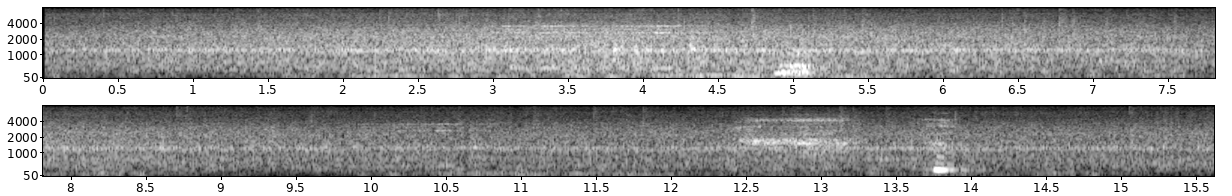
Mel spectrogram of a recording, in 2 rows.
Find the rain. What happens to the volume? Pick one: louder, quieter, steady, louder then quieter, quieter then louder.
quieter.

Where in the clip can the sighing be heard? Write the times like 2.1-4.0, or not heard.
4.3-5.2, 12.4-13.9.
